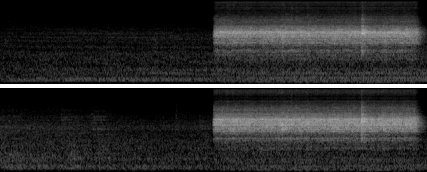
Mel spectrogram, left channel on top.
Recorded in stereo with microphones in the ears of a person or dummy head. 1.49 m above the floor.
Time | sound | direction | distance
2.1 | frying | 20° right (ahead or behind) | 1.6 m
